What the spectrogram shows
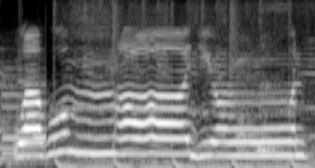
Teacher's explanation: Cara membacanya dengan menyuarakan mim mati dengan jelas di bibir, seperti mulut tertutup. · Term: izhar syafawi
